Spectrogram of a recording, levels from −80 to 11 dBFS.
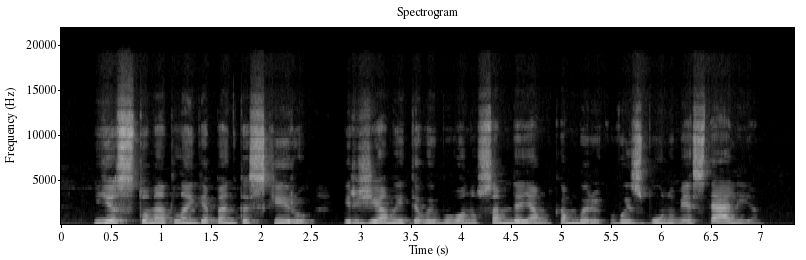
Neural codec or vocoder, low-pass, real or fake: none; 19.8 kHz; real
